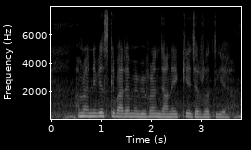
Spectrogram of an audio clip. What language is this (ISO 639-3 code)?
mai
